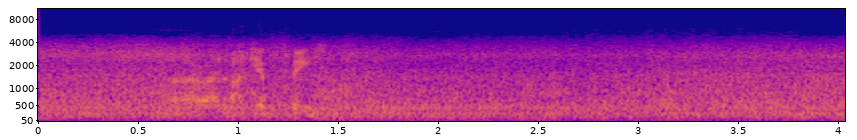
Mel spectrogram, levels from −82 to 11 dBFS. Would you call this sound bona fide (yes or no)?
no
